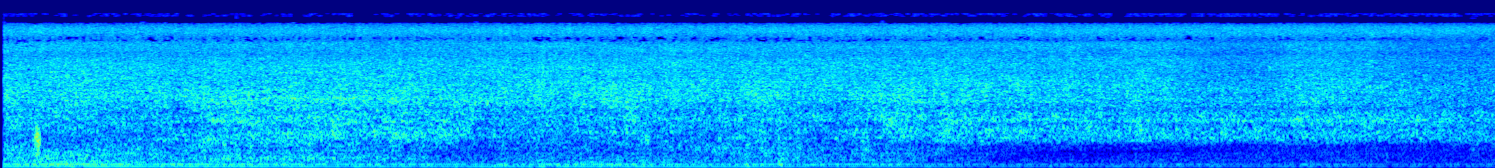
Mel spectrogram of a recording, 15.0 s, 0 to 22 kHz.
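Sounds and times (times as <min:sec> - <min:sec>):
water hissing in a tank: 0:00.0 - 0:14.9.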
